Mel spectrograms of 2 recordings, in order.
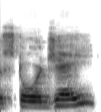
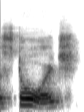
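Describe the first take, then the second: First: Storge slowly, in two syllables, "STOR-jay"; storge with final e sounded as "ay"; storge pronounced "stor-jay". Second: Storge as one syllable, "storj"; storge rhyming with "forge"; storge as spelled. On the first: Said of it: "it's pronounced". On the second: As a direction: say storge like "storj", silent final e. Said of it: "or the storge". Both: Shown as a demonstration.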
